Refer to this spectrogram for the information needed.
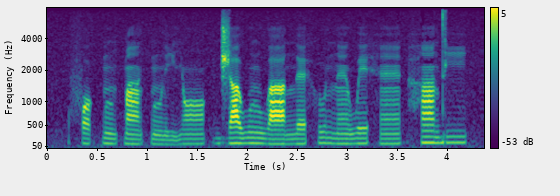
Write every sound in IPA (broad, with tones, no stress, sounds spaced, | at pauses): f ɔ˨ k͡p ũ˨ k͡p ã˨ k͡p ũ˨ ɾ i˨ j ɔ̃˧ | d͡ʒ a˧ w ũ˧ w a˧ n ɛ˧ h u˦ n ɛ̃˧ w e˦ h ɛ̃˦ | h ã˦ d i˦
